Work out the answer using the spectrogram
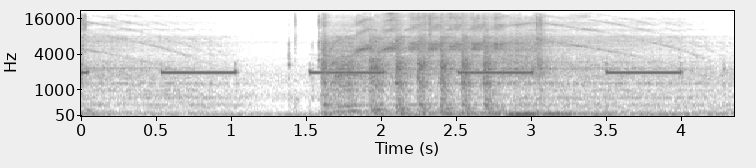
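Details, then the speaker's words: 2008 Subaru Forester after P0102 repair, codes cleared: starter cranks about 1.5 seconds before catching, then revs sag low and lumpy; hard start with low-rpm bog, expected to be fixed by throttle body cleaning and idle relearn. "so real quick i'm going to start it up and let you see this low rpm uh the engine kind of bogs when it starts"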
